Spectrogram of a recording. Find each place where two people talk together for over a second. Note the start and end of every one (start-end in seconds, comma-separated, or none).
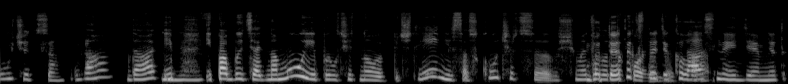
5.8-7.1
